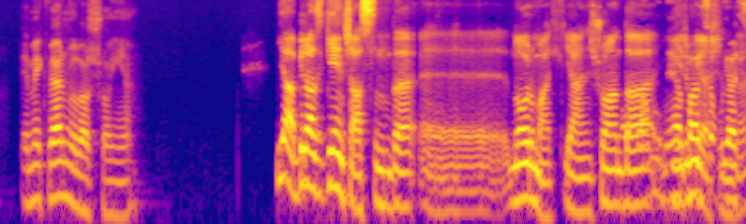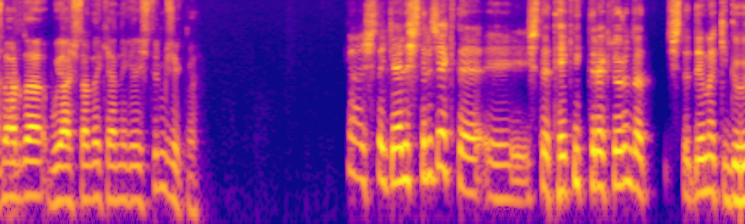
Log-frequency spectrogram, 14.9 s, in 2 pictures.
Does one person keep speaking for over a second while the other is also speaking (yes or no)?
yes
